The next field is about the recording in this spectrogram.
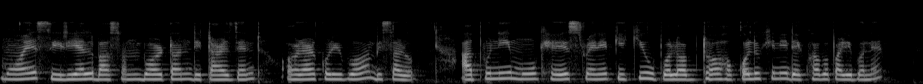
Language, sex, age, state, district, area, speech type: Assamese, female, 18-30, Assam, Tinsukia, urban, read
